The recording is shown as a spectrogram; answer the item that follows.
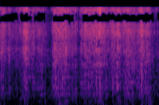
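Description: Paper wrappers rustling and crinkling as a boxed cosmetics set is unpacked by hand, with irregular crackles throughout.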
